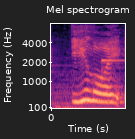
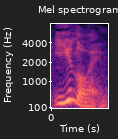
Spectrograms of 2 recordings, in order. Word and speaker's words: Eloy: Eloy, Arizona. – Oh. How do you spell it? – E-L-O-Y. – Oh, that's how you would say it.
